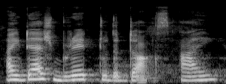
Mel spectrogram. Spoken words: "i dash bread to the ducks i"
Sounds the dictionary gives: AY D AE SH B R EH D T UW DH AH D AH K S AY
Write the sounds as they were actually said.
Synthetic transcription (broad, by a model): AY D AE SH B R EH D T UW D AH D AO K S AY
